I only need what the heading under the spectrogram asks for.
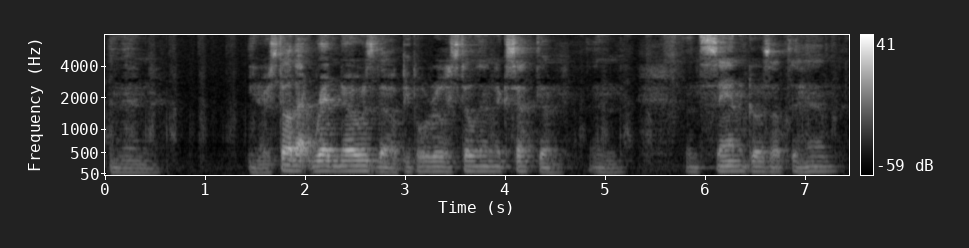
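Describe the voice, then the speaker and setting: A hoarse man casually commenting while he draws, rambling with many fillers and restarts. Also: lowish voice, steady tone, moderate pace, mellow, reverberant. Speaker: host.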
